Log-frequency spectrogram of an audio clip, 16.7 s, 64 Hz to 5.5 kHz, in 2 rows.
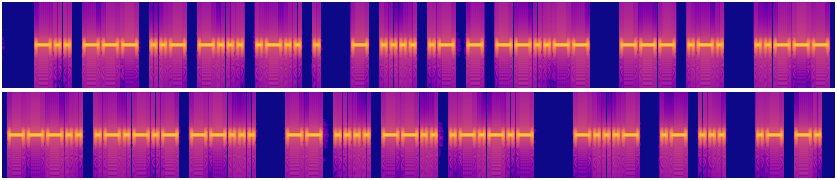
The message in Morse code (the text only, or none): DOUBLE THAT, OR 28.7 MHZ. <BT> AS AN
